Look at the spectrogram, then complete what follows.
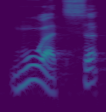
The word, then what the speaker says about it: Mouatz: Depuis l'Algérie, depuis Mostaganem, je crois, Mostaganem, Mouatz, je rappelle à la régie que Mouatz s'écrit avec M-O-U, Mouatz, écrivain, auteur, journaliste qui est avec nous.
